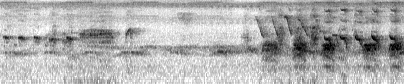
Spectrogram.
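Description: Birds calling: a string of short chirps in the first two seconds, then, about five seconds in, a louder rapid run of harsh downward-sweeping notes that lasts about three seconds.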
